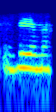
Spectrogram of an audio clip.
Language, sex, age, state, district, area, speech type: Hindi, female, 18-30, Uttar Pradesh, Sonbhadra, rural, conversation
